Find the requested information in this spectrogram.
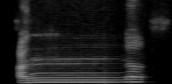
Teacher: You need to hold it's a noon mushaddad, which means you have to make a nasal sound.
